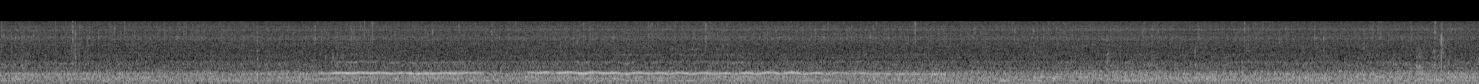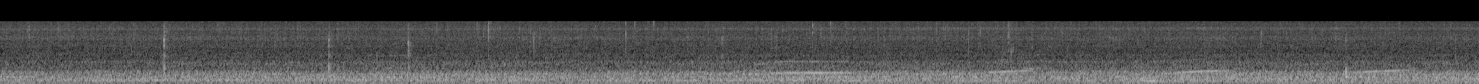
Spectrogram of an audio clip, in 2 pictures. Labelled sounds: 22.5	22.9	humpback whale, 1.0 to 1.2 kHz

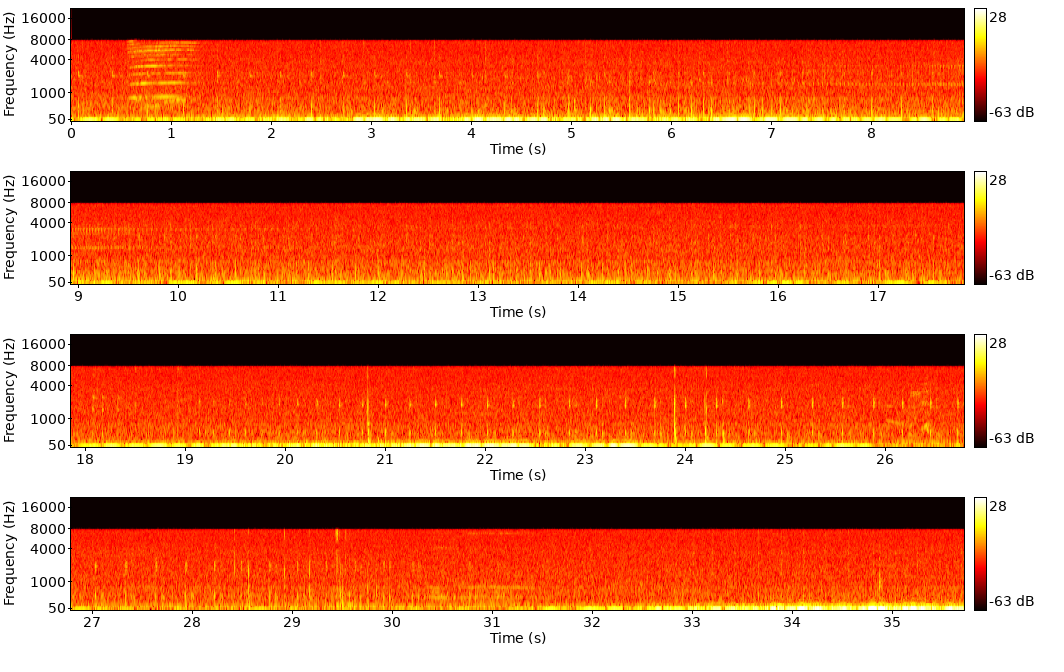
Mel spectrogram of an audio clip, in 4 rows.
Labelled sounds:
0.5	1.3	killer whale, northern resident, G clan, call N24ii, 0.80 to 8.0 kHz
30.7	31.0	killer whale, northern resident, 6.7 to 6.9 kHz

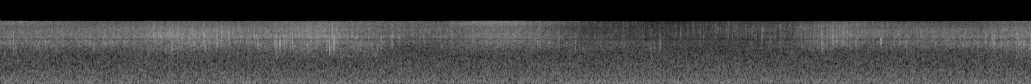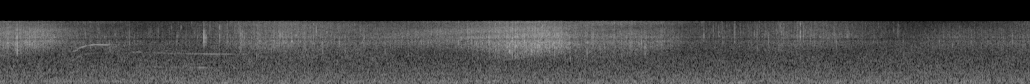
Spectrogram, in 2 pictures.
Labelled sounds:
11.0	12.8	killer whale, Bigg's (transient), Gulf of Alaska transient, 0.54 to 2.6 kHz

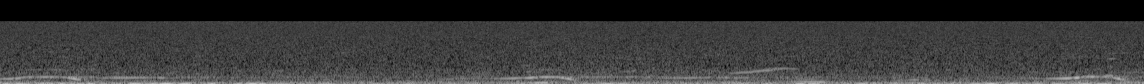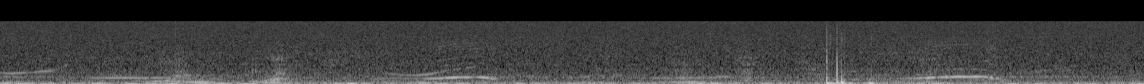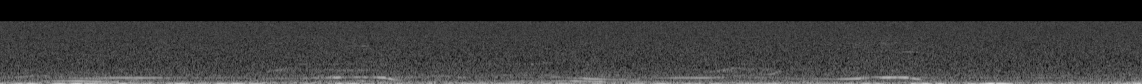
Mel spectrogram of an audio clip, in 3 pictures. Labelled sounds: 31.8	32.1	humpback whale, 1.6 to 1.8 kHz

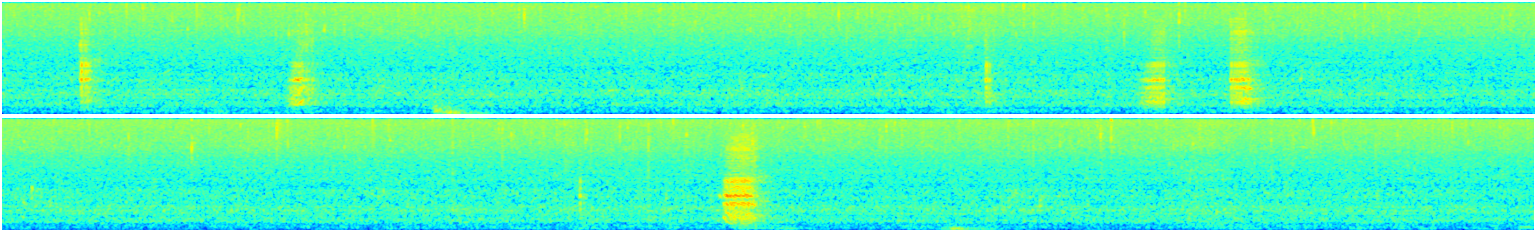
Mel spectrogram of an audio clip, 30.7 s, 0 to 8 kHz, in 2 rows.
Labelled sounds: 11.4	11.6	croaking sound likely from a nearby submerged object, 0.88 to 0.97 kHz
22.5	22.9	croaking sound likely from a nearby submerged object, 0.84 to 1.0 kHz

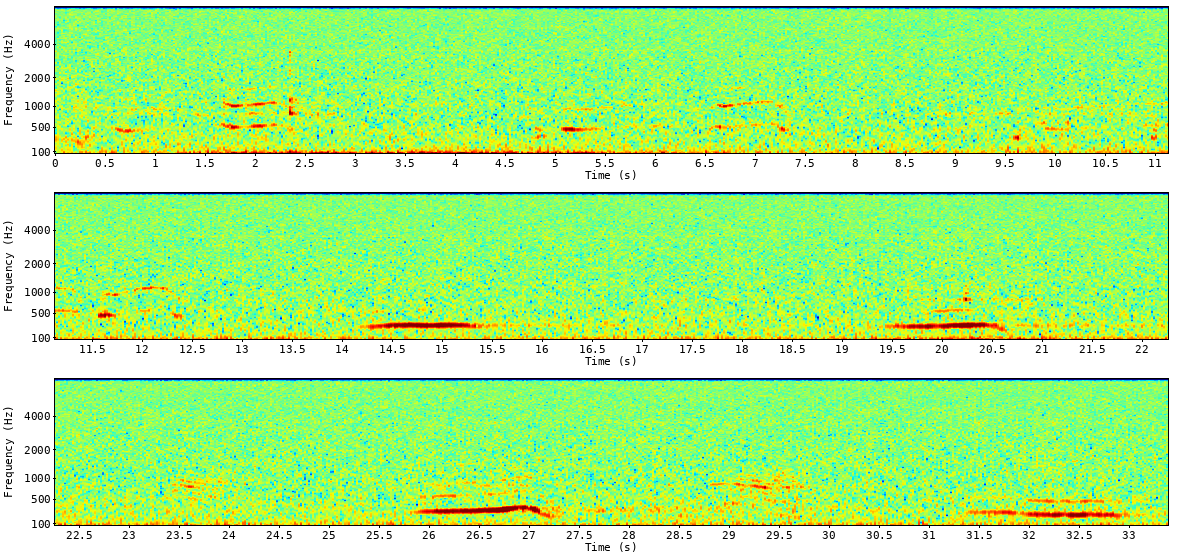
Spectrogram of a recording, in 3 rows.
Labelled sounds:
1.9	2.2	humpback whale, 0.99 to 1.2 kHz
6.6	6.8	humpback whale, 0.93 to 1.1 kHz
11.9	12.3	humpback whale, 0.99 to 1.2 kHz
23.5	23.8	humpback whale, 0.80 to 0.99 kHz

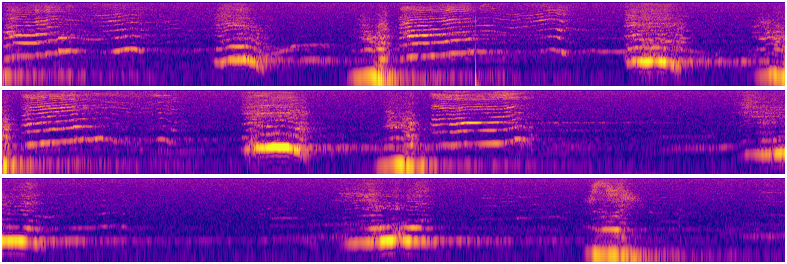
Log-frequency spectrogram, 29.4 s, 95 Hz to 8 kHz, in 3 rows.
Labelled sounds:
0.0	4.1	humpback whale, 0.80 to 6.0 kHz
4.4	7.2	humpback whale, 0.80 to 7.3 kHz
7.8	8.6	humpback whale, 0.80 to 1.5 kHz
9.4	11.0	humpback whale, 0.80 to 6.6 kHz
11.4	11.9	humpback whale, 5.5 to 6.3 kHz
13.0	13.7	humpback whale, 0.80 to 3.7 kHz
14.5	14.9	humpback whale, 1.1 to 1.5 kHz
15.1	16.4	humpback whale, 0.80 to 8.0 kHz
18.8	20.4	humpback whale, 0.96 to 2.6 kHz
22.9	25.0	humpback whale, 0.80 to 3.6 kHz
25.5	27.3	humpback whale, 0.90 to 2.8 kHz
29.1	29.3	humpback whale, 1.0 to 3.8 kHz

